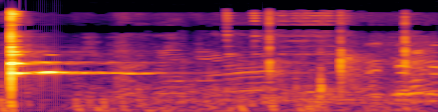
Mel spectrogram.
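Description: Metal baseball bat hitting a pitched ball: one sharp ping that rings on for under a second.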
